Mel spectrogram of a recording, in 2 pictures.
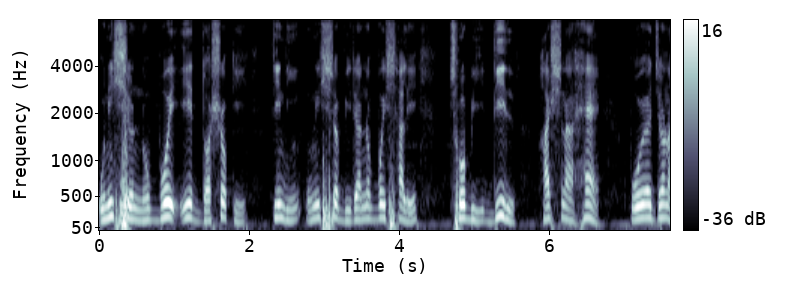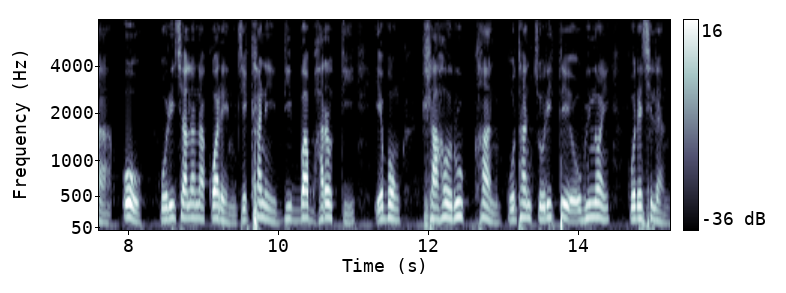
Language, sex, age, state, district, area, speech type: Bengali, male, 30-45, West Bengal, Paschim Medinipur, rural, read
